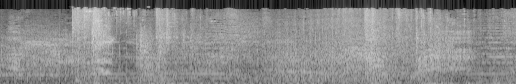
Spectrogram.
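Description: Action-film sound mix: dramatic music score over booms and gunfire, with a helicopter windshield smashing about a second in.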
